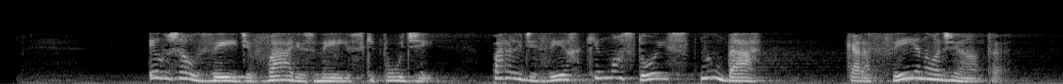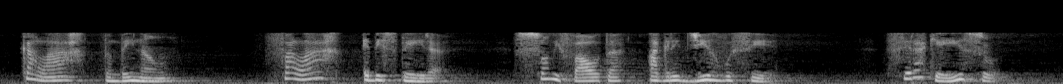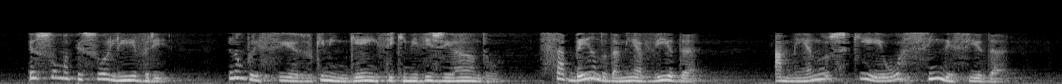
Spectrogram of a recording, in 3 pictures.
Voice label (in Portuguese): LARGA DO MEU PE, Românticas fem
